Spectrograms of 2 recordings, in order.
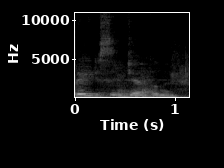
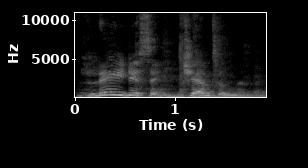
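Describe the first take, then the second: First: It is said weakly, without projection. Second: It is said with strong, projected voice.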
